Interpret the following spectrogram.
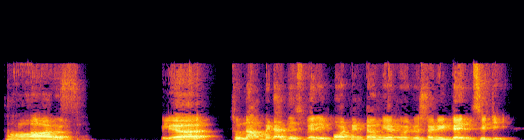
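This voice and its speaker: Bright-voiced Indian man teaching, echoey room. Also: medium pitch, fairly quick. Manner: asks frequent questions, prompting for answers; mixes Hindi words into English. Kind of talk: interactive classroom science lesson. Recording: echoey, roomy sound.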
